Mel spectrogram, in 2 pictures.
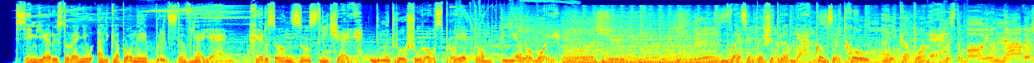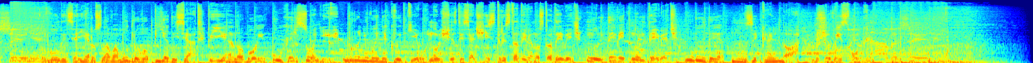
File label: ukrainian movie trailers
